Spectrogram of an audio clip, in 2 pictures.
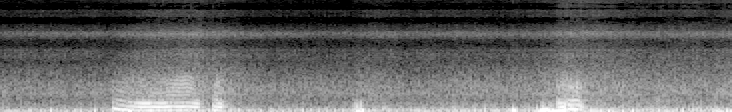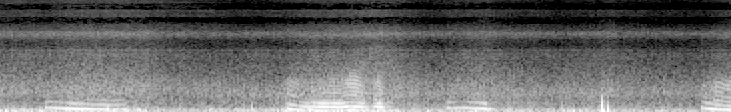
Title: my snoring cat Momo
